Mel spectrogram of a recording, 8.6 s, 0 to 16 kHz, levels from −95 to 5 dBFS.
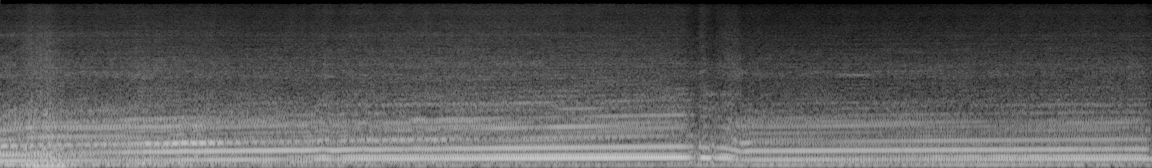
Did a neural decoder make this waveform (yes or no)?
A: yes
